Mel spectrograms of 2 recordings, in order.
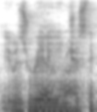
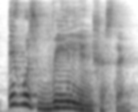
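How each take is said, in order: First: It starts flat, with little energy. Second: It starts with strong, lively energy. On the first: The speaker calls it wrong. "starting flat" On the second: The speaker calls it right. "I'm hitting it very hard from the start"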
